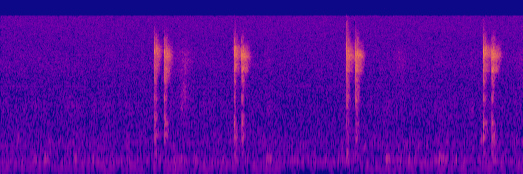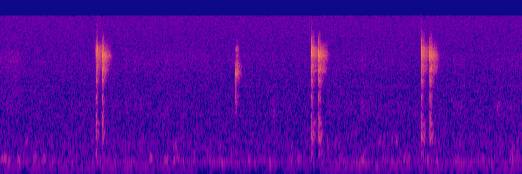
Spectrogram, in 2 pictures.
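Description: Faint, scattered clicking at a computer, about eight clicks spread a second or so apart, most in quick pairs, over a faint steady low hum.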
